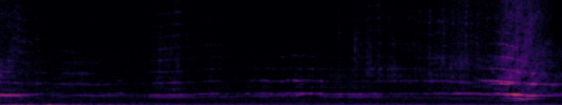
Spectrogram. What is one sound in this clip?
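Drone motors whine at a high pitch, rising and falling as the drone flies.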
